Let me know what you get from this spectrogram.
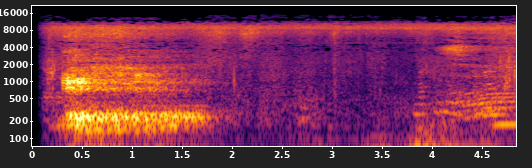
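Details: Full-blood Black Angus bull, about 850 kg on arrival and now estimated near 1.1 tonnes, being led out of its pen. A loud, hoarse, roaring bellow lasts under two seconds, then people talk nearby.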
